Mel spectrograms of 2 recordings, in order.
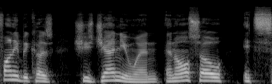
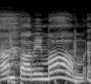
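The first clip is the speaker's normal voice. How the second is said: mocking teasing voice; 8 semitones higher, 6 dB louder than usual. Retelling going viral mocking each other's moms: imitating Bobby's mom. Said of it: "I just went cross-eyed and I was like".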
